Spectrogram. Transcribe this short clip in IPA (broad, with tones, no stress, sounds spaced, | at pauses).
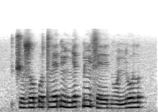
t͡ʃ u˨ z o˧ ɓ o˧ t l e˦ ɗ ĩ˨ ɲ ɛ˦ k͡p ĩ˦˨ s eː˨ ɡ ɔ̃˨ ɲ o˦ l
